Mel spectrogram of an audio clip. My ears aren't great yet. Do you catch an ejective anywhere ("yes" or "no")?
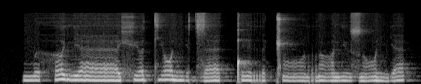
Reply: no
